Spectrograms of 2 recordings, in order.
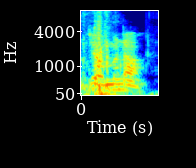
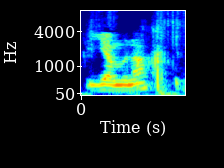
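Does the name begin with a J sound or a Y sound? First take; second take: J sound; Y sound. First: The name begins with a J sound. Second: The name begins with a Y sound. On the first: The speaker calls it right. "Local people कुछ ऐसे ही इसको pronounce करते हैं" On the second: The speaker calls it wrong. "It's not यमुना"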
